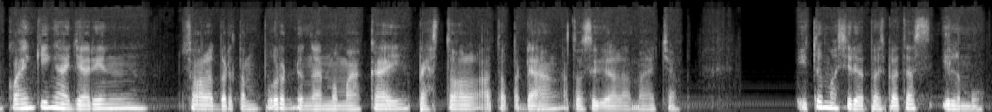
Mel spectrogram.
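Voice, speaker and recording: A man's voice: mid-range voice, gravelly, warm tone. A male pastor giving a casual, conversational sermon, repeating his points for emphasis. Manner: casual conversational preaching with repetition.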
